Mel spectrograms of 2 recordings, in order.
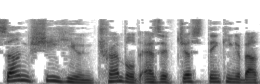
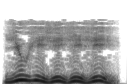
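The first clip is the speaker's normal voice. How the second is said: simpering giggle; 3 semitones higher than usual. A narrator's reading. Sung Shi-hyun simpers at the women with a giggle. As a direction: giggle coyly through the hee hees. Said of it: "Sung Shi-hyun simpered".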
